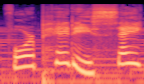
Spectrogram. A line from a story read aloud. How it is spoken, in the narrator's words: she cried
